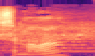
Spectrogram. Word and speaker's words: Simon: I think Simon Ricard, or Richard, depending on how you pronounce it. It's interesting because obviously he's from the French side, so it is actually Simon.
